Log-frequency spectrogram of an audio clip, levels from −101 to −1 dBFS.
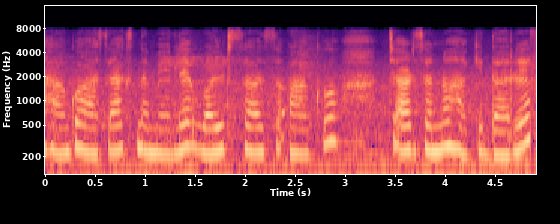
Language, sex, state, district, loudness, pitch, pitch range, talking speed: Kannada, female, Karnataka, Koppal, -18 LUFS, 245 Hz, 230-255 Hz, 145 wpm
